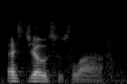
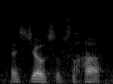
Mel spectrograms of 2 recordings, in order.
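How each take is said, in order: Both takes have the same delivery.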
